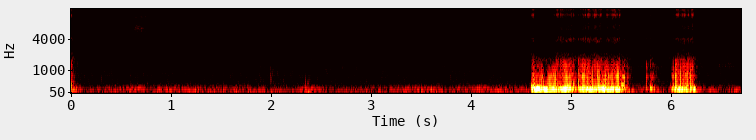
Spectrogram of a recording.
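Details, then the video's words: Fifteen-year-old Pomeranian in deep sleep: a faint low rumble of breathing for several seconds, then a loud, harsh, buzzy snore lasting about a second, followed by two shorter snorting breaths. "15살 포메 독구의 꿀잠 코골이"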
